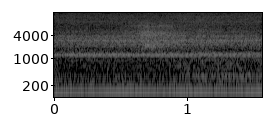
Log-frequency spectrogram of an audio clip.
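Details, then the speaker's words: Admiral JSJ-20434 VHS VCR switching to higher-speed fast forward: an even low motor drone with a steady high whine over it, no catching or squealing. Runs smoothly. "oh wait it stopped and now it's doing a higher speed fast forward that's excellent dude you can hear that"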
